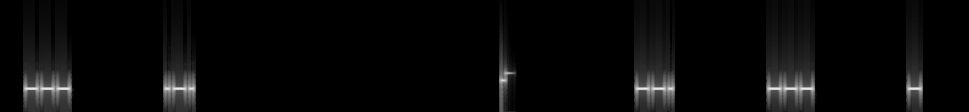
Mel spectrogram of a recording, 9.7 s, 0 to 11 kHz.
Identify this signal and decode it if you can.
Morse code, heard as a keyed tone, about 30 wpm, spaced as for 8 wpm, 700 Hz. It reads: OR GOT
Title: 8x Character Spacing - Top 300 Words - 30wpm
